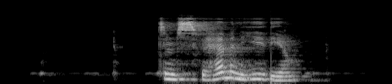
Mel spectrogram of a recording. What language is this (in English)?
Kabyle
